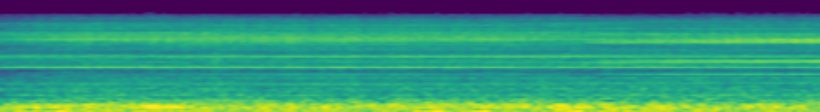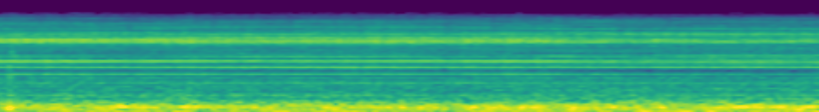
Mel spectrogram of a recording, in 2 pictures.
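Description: Ultrasonic cleaning bath running with a water-filled bottle immersed: a steady hiss with several high ringing tones over a low hum. One high tone grows stronger about four seconds in.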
